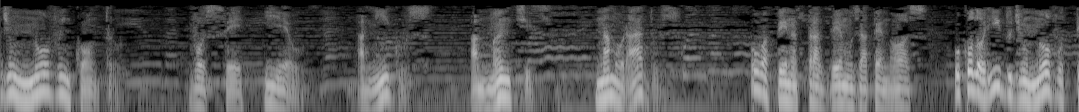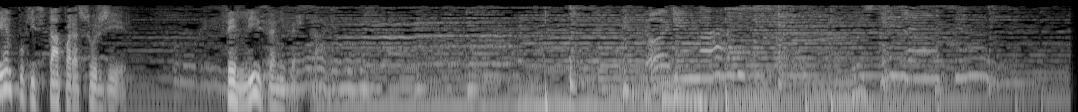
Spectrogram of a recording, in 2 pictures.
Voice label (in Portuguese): amizade colorida, Telemensagens, Masc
